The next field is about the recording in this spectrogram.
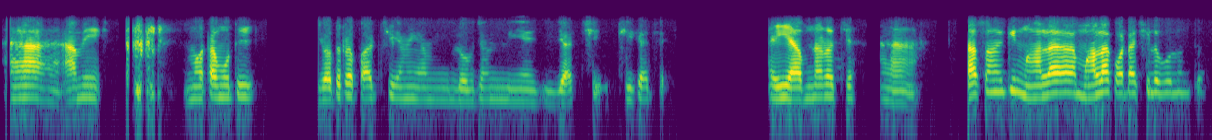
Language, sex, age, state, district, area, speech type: Bengali, male, 45-60, West Bengal, Hooghly, rural, conversation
